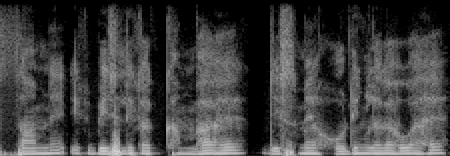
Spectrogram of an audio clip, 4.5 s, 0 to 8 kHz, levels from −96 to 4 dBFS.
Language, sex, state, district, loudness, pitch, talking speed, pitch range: Hindi, male, Jharkhand, Deoghar, -23 LUFS, 145 Hz, 145 wpm, 135-150 Hz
